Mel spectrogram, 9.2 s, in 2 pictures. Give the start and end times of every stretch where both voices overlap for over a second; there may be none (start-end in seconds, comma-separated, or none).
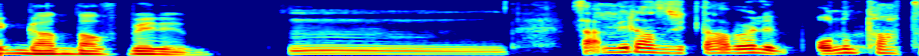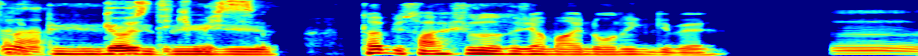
4.6-6.0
